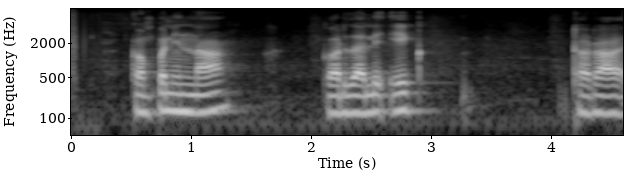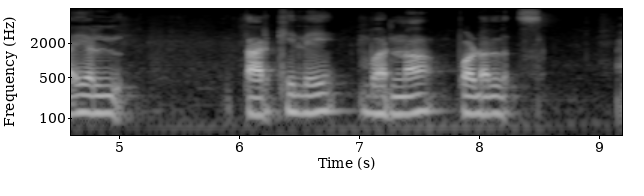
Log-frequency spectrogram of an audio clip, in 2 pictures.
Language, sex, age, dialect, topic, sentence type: Marathi, male, 18-24, Northern Konkan, banking, statement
